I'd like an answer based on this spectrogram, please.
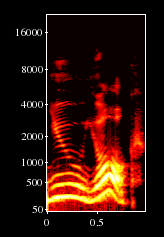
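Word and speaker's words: New York: 그러니까 뉴욕 맞죠? 그래서 요크 뒤에. 그래서 이렇게 두 단어로 이루어져 있는 단어들은요. 뒤에 강세가 있습니다.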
